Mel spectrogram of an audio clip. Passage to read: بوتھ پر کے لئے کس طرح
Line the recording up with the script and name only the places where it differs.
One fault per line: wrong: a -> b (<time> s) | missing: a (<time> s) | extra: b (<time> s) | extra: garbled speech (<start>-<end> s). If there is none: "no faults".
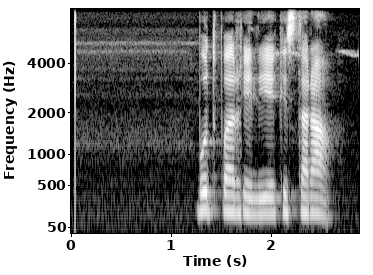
no faults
